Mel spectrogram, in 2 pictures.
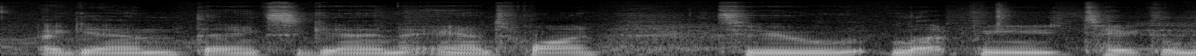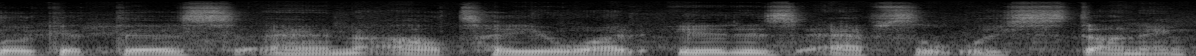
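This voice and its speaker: A man speaks quietly at a fairly quick pace and a medium pitch. His loudness stays very even over noticeable background noise. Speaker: car reviewer / vlogger. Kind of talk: casual walkaround car review. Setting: car dealership showroom. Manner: quiet, hushed; enthusiastic.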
